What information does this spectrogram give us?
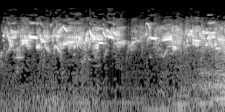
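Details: Farm-raised Crested Myna around seven to eight months old, Indonesia, old Samsung phone recording: lively scratchy chatter with sliding whistled notes, two short lulls near two and a half and four seconds.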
